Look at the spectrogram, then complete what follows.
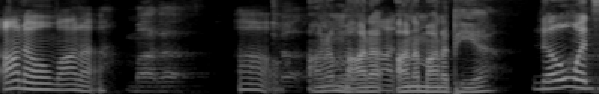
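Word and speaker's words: ὄνομα: The Greek words onomana. Onoma. and I think poiein. the T is silent. No, I said onoma, meaning. Not onomana.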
